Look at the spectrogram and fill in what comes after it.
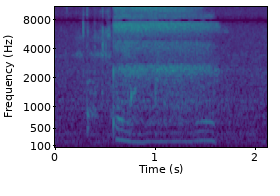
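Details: Stella, a pug, asleep: a single drawn-out, whistling, nasal snore with a buzzing tone over steady room noise; snoring.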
